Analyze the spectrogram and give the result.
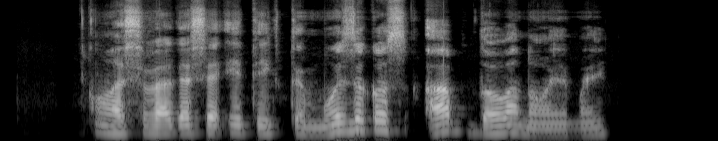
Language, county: Lithuanian, Šiauliai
